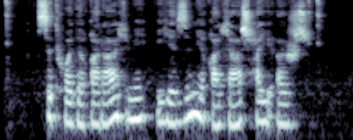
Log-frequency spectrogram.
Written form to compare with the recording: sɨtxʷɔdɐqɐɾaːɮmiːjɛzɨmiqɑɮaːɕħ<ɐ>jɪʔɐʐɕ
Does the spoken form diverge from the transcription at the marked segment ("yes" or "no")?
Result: yes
